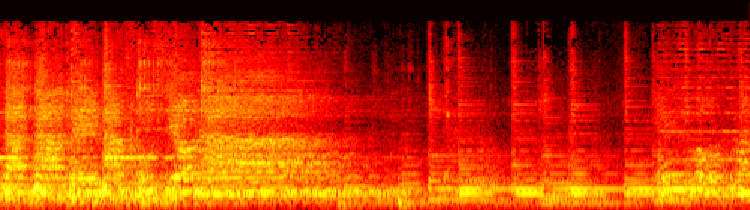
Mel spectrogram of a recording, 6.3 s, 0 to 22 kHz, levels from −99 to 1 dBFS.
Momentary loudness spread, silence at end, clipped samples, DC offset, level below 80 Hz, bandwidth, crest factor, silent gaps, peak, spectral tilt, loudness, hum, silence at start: 12 LU; 0 s; under 0.1%; under 0.1%; -56 dBFS; 15.5 kHz; 18 dB; none; -8 dBFS; -4.5 dB/octave; -25 LUFS; none; 0 s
